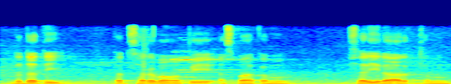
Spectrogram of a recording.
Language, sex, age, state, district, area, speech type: Sanskrit, male, 30-45, Karnataka, Dakshina Kannada, rural, spontaneous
